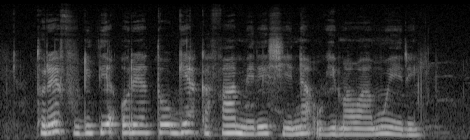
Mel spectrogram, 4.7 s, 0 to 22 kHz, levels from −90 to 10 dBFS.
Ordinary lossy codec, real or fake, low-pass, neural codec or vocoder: none; real; 19.8 kHz; none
